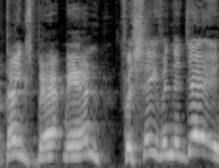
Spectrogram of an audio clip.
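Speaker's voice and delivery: high, loud cartoonish commissioner voice; commissioner impression. Host playing the commissioner thanking Batman, hammed-up high voice. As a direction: call it out high and hammy. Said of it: "the commissioner goes".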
